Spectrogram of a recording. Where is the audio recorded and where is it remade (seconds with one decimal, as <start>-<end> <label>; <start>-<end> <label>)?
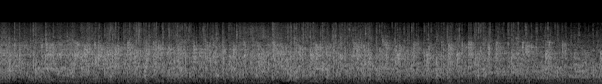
0.0-0.9 remade; 0.9-2.4 recorded; 2.4-2.9 remade; 2.9-6.0 recorded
